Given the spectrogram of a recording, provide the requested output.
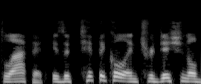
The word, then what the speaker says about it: Lampet: lamb fat girl a pet pronounced lappet is a typical and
